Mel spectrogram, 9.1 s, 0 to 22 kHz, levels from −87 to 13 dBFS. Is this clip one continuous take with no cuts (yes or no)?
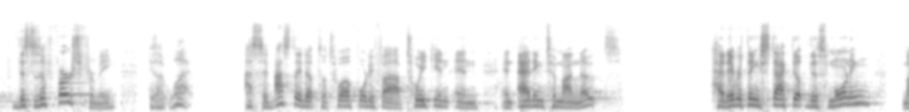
no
